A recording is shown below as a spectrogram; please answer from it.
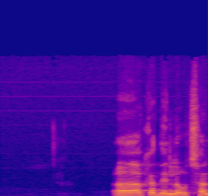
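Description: About a second of near silence, then a man speaking.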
